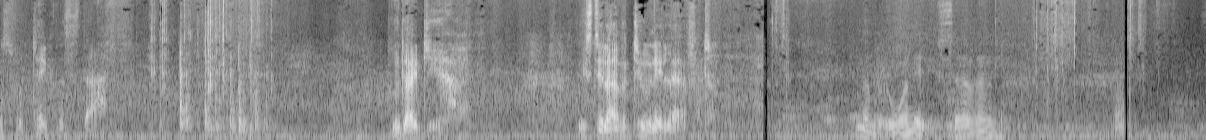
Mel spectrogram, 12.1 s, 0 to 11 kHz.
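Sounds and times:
wooden knocks and cracks: 1.5s - 2.8s.

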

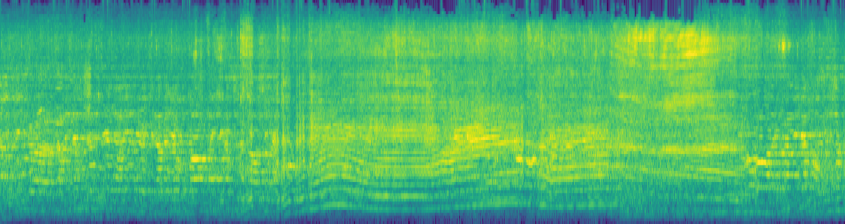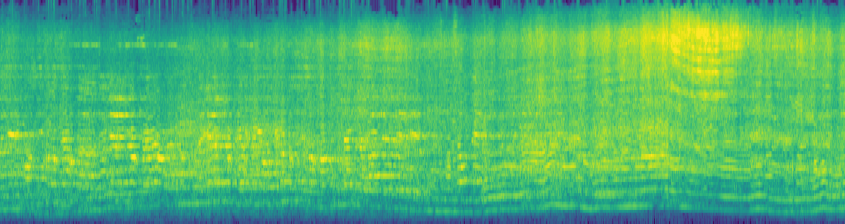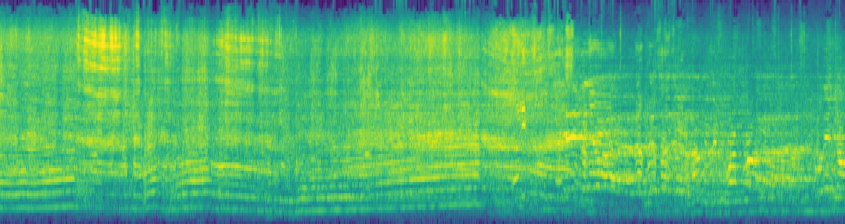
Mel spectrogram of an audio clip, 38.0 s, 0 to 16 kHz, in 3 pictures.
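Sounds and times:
car engine revving: 3.0s - 11.7s, 14.8s - 34.4s.

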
